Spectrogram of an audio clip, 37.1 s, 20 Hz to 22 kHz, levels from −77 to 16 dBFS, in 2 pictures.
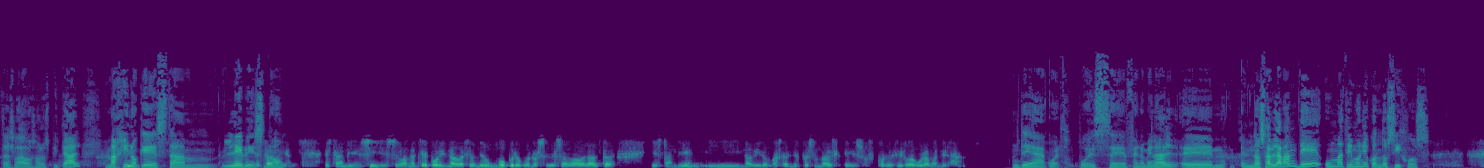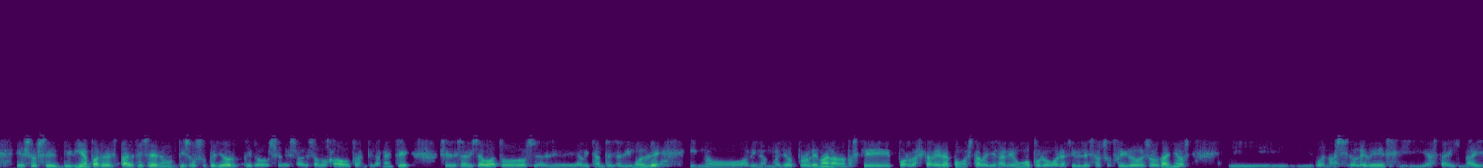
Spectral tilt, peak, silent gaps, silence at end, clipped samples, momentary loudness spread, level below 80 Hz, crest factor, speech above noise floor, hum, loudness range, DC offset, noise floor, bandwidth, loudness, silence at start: -4 dB/octave; -2 dBFS; none; 0 s; under 0.1%; 15 LU; -70 dBFS; 22 dB; 36 dB; none; 7 LU; under 0.1%; -61 dBFS; 13 kHz; -24 LUFS; 0 s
